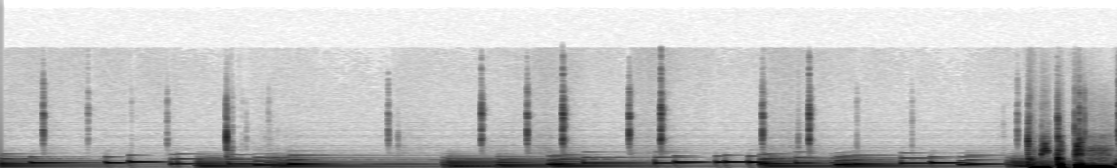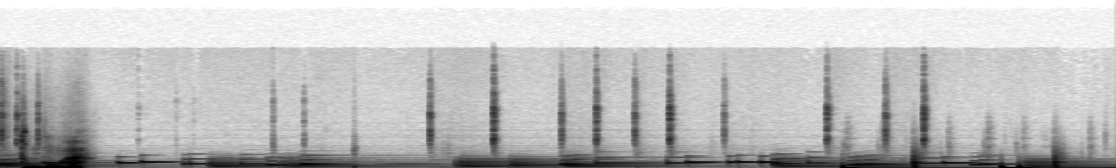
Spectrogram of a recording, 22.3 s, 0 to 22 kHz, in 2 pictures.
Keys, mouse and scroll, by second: 0.4 click, 1.3-1.6 middle drag, 2.4 shift+middle drag, 3.9 click, 5.3 click, 6.3 click, 7.6 click, 8.5-9.1 middle drag, 10.2 click, 11.1 click, 11.6 click, 12.9 middle drag, 13.8-14.2 middle drag, 15.5 click, 16.8 click, 17.5 click, 18.4-19.4 drag, 20.0 click.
